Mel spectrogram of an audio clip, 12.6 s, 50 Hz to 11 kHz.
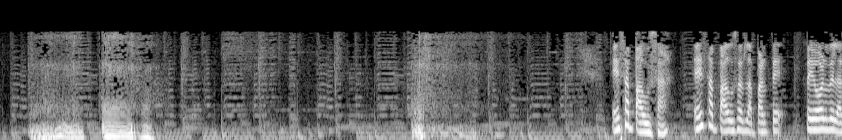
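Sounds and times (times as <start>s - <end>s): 
person imitating snoring with their voice: 0.4s - 2.7s, 6.1s - 7.6s
speech: 9.2s - 12.6s.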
